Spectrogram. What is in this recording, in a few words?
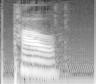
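"thau1", Teochew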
